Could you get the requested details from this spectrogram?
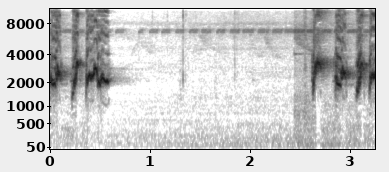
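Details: Caged red-whiskered bulbul from Thailand, recording used for bird training: a quick burst of three lively whistled notes, a pause with a thin steady tone, then another rapid warbled phrase.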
